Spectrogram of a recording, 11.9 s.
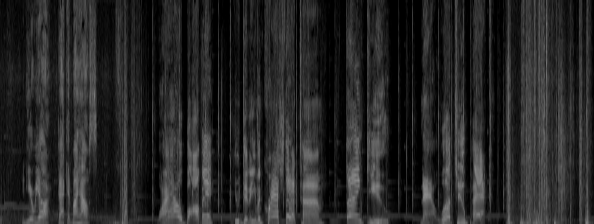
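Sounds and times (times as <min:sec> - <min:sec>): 
speech: 0:00.4 - 0:02.0, 0:03.2 - 0:07.8, 0:08.4 - 0:09.8
person bumping into a closet door: 0:10.2 - 0:11.8.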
